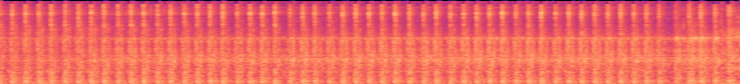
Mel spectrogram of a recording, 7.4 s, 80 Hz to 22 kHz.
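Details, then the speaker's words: Single-cylinder motorcycle engine at low rpm after Mesran Super oil is added to the Kixx 20W50, a quick, even putter of firing pulses with no knocks or misses; normal idle, smoother than before. "tambah Mesran Super, idenya jadi lebih halus, tidak seperti sebelumnya."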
